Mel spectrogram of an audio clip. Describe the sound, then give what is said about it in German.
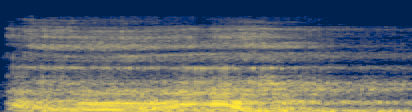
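A lion roars in one long, loud, sustained bellow lasting a couple of seconds, deep and rumbling with a grainy texture, clear with no talking over it. “Raubtiere sind so eine Gruppe. Dazu gehört zum Beispiel der Löwe”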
